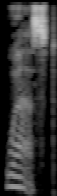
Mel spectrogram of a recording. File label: "West", English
